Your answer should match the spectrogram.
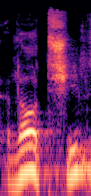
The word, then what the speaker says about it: Rothschild: che era Rothschild, scusate che si pronuncia in questo modo,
